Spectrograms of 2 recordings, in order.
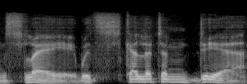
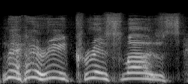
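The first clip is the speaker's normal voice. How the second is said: higher, slow jolly farewell; jolly Santa; 14 semitones higher than usual. Acted. Santa calling out as he leaves in his sleigh, jolly. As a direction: wink as you bid goodbye. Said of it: "he said".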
